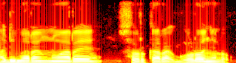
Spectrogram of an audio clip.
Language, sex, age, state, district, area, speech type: Santali, male, 30-45, West Bengal, Paschim Bardhaman, rural, spontaneous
